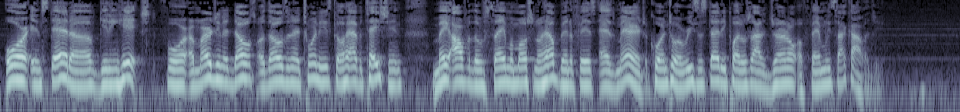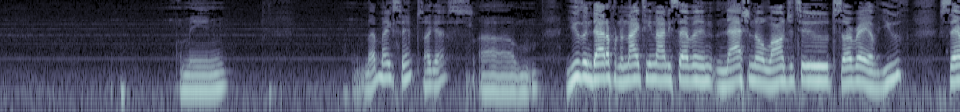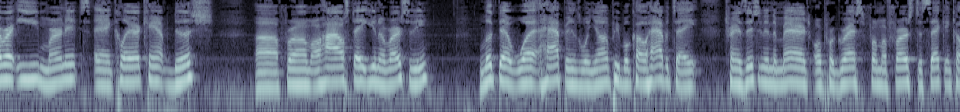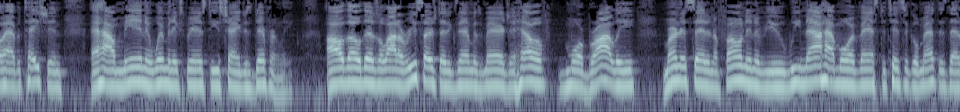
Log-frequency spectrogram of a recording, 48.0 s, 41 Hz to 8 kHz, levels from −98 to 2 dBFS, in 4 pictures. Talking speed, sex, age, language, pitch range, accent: 150 wpm, male, 20-39, English, 135-170 Hz, American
